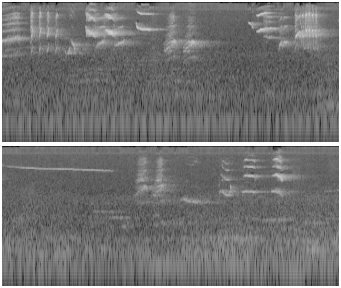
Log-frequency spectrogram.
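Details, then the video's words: Orange-headed thrush in 'teler' style song, a rapid series of high, sharp chirps and descending whistles in short phrases, one long thin whistle sliding downward, with brief pauses between bursts and a faint low hum underneath. "suara angin dengan suara anis merah teler"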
